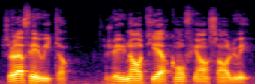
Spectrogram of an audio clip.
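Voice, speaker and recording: Casting: stately Excellency, very low voice, formal and measured, 1960s radio drama. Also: male voice, a bit bright. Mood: grave, formal. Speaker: actor in a detective radio serial.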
